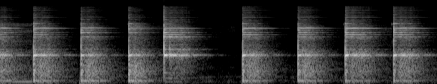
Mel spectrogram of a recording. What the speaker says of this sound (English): Now I'm going to come over to the horn of the anvil. Start drawing that out.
